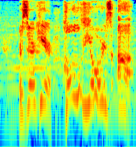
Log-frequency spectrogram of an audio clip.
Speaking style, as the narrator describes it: he yells back

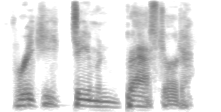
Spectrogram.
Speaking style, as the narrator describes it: Rezin spat

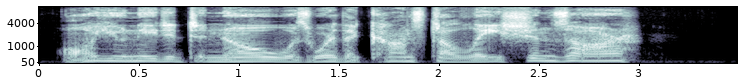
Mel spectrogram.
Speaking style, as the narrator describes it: He sighed

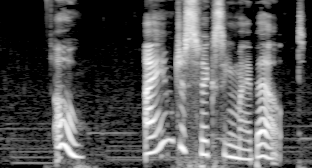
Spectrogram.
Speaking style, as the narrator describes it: Celia said, her voice innocent

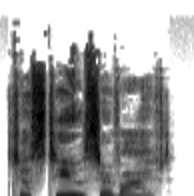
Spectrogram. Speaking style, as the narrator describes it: I said sadly

